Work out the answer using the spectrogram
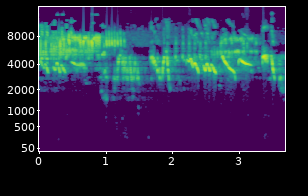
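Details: Unbroken high lark song of buzzy trills and quick rising and falling whistled notes, pouring out at a brisk pace.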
